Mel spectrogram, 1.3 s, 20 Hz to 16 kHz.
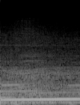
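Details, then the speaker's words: Porsche Boxster S 987, 3.2-litre engine with sports exhaust, about 16 years old and over 120,000 miles, accelerating at full throttle: strong steady climbing tone, smooth and clean with no misses or rattles; still pulls hard, normal acceleration. "it still pulls like an absolute train this thing feels like it would just keep going and going"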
